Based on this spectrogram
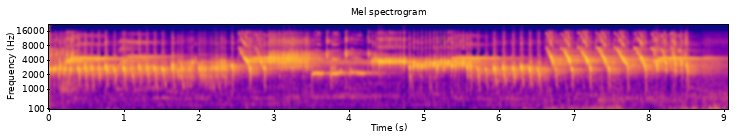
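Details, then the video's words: Excited caged male canary singing to stimulate a female for mating: rapid, rhythmic trills of sharp repeated notes, a brief low whistle in the middle, then fast high chirping runs. "تغريد ذكر كناري هائج يريد تكسير القفص يحفز الأنثي لتزاوج"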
